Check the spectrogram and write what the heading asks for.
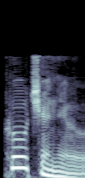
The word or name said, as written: hootchinoo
